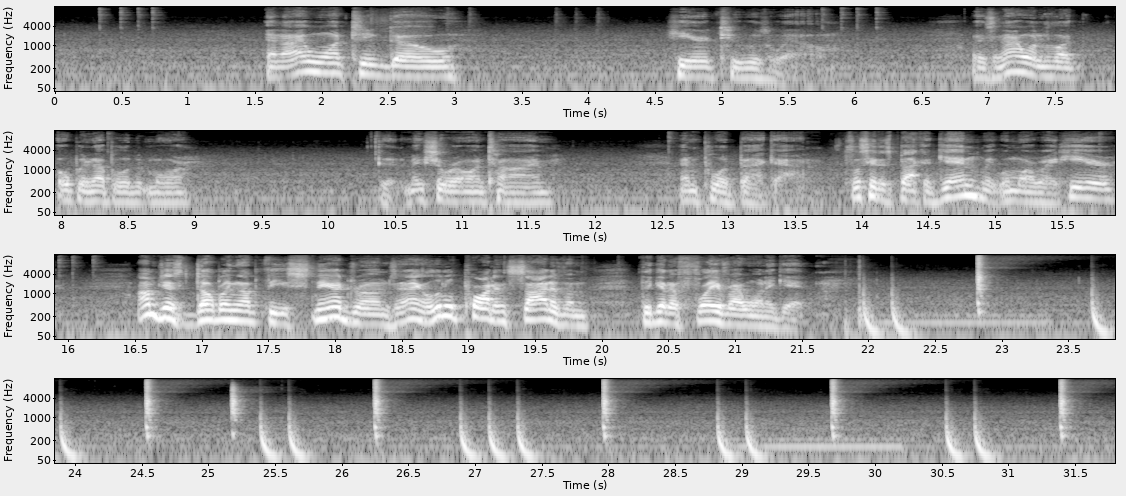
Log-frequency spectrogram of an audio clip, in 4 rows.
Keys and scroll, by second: 21.9 space.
